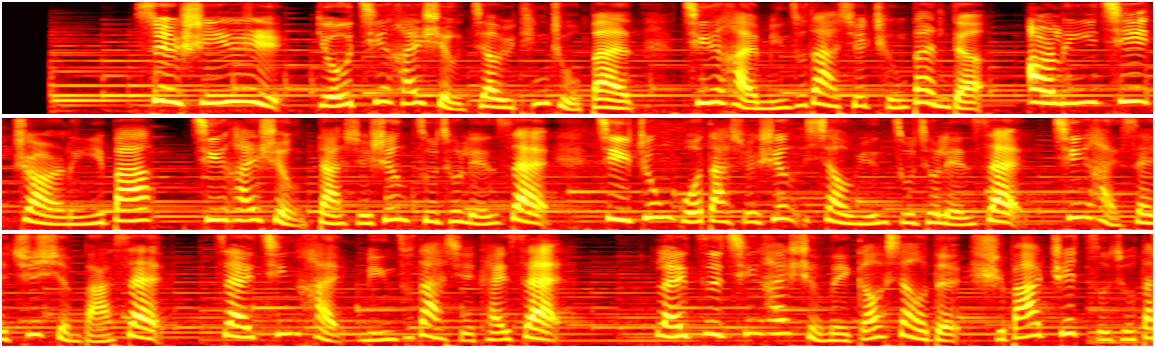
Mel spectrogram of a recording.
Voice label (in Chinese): 女 新闻 新闻感; 青海足球; 方言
